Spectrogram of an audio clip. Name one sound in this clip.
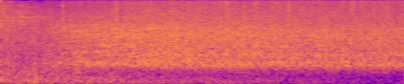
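Pyrotechnic flames whoosh.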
